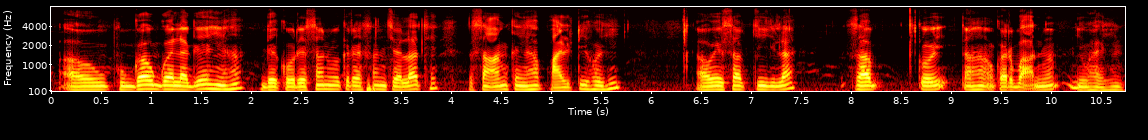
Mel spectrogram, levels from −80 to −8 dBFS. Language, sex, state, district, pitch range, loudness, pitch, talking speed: Chhattisgarhi, male, Chhattisgarh, Raigarh, 120-145 Hz, -24 LUFS, 130 Hz, 145 wpm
